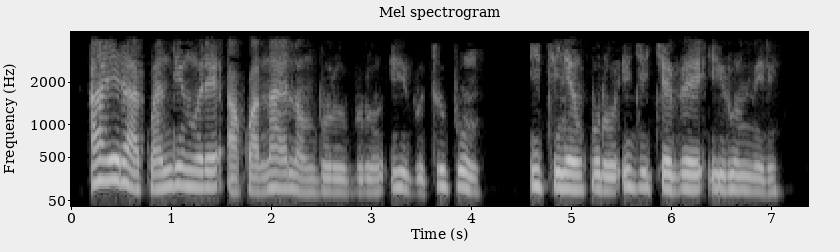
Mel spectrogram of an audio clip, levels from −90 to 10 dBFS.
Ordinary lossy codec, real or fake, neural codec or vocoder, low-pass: MP3, 24 kbps; fake; vocoder, 44.1 kHz, 128 mel bands, Pupu-Vocoder; 3.6 kHz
